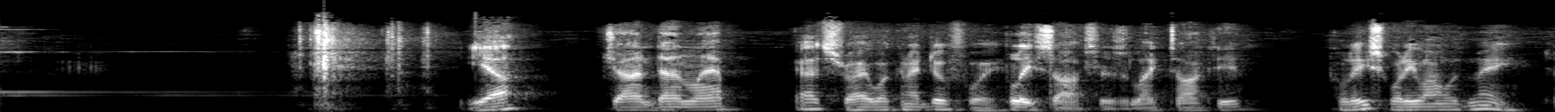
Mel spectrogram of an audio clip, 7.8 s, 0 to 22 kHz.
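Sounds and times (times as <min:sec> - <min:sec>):
apartment electronic doorbell ringing: 0:00.0 - 0:01.5
speech: 0:02.3 - 0:07.7.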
